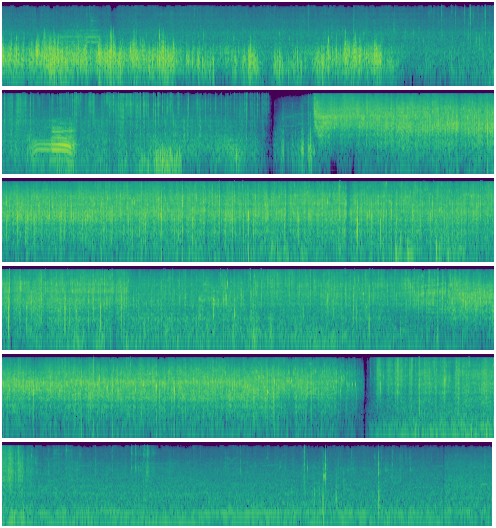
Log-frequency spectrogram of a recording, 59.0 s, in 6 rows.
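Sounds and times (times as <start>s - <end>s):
meat sizzling in hot oil: 9.3s - 10.6s, 11.3s - 15.3s, 16.1s - 49.6s.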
